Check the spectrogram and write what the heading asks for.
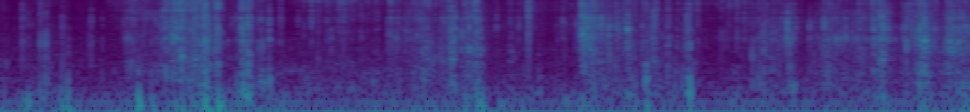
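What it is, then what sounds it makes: Foam bead ball squeezed and scratched. An orange foam bead ball is held in both hands and squeezed and scratched with long nails close to a Razer Seiren X microphone. The result is a dense, continuous crackling and crinkling with bright, gritty rustles and brief louder bursts, over a steady low hum.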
